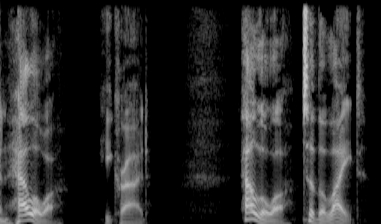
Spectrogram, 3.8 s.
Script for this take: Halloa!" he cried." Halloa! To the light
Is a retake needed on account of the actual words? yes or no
no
